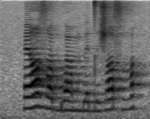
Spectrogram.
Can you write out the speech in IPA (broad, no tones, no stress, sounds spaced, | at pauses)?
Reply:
æ zˤ ɜ ɡʷ ɑ m b ɛ d̪ ə ʒ ɪ sˤ ə̤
